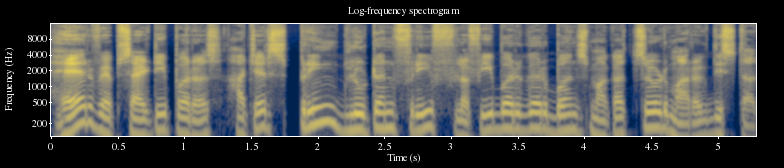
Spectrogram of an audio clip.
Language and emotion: Goan Konkani, neutral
